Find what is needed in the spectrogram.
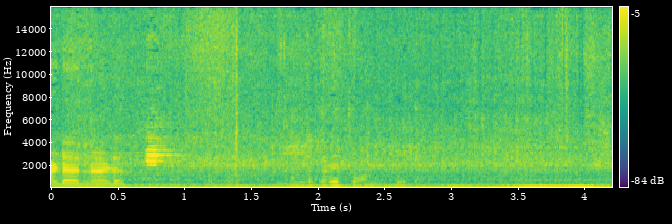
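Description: Car engine running at low speed, heard from inside the cabin as a steady low hum that grows a little louder near the end.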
